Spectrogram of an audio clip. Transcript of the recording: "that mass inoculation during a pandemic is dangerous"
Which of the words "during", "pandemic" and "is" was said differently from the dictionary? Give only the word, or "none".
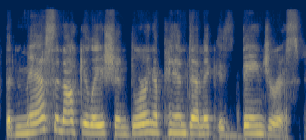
none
